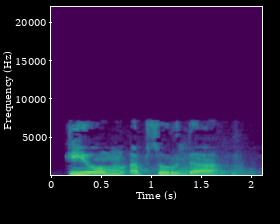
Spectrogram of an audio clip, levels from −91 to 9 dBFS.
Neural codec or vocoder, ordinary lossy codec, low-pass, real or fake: none; MP3, 32 kbps; 7.2 kHz; real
